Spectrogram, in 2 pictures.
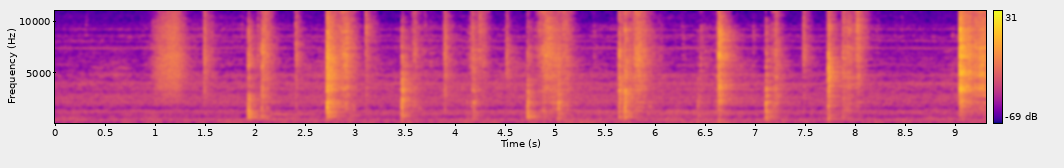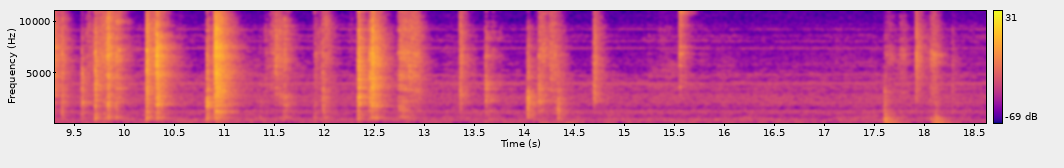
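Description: Steel spoon knocking and scraping against a stainless-steel mixer-grinder jar and steel bowl in a string of irregular clinks, as thick ground moong dal batter is scraped out of the jar. The clinks pause for a couple of seconds before a last few near the end.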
